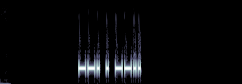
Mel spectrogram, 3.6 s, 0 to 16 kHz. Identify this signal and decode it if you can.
Morse code, heard as a keyed tone, about 36 wpm, 700 Hz. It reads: GEZ
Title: USA Call Sign Postfixes - 3 Letters 35wpm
